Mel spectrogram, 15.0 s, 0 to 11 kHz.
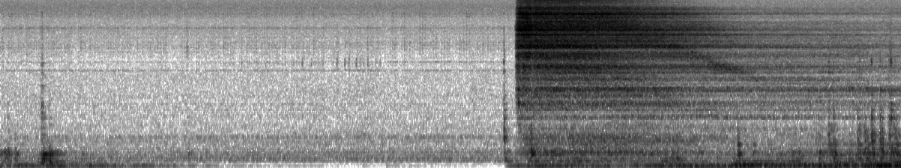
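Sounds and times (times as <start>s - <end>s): low steady rumble: 0.0s - 15.0s
steam hissing: 8.6s - 15.0s.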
